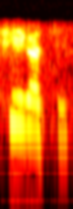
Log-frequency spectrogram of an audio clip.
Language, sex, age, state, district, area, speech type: Bengali, female, 18-30, West Bengal, Purba Bardhaman, urban, conversation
